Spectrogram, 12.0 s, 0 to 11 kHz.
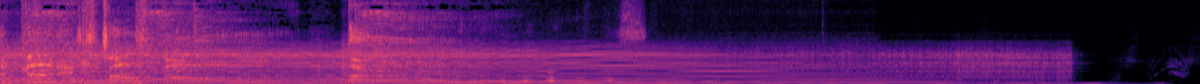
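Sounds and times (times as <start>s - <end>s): distorted electric guitar chord: 0.0s - 10.8s.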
